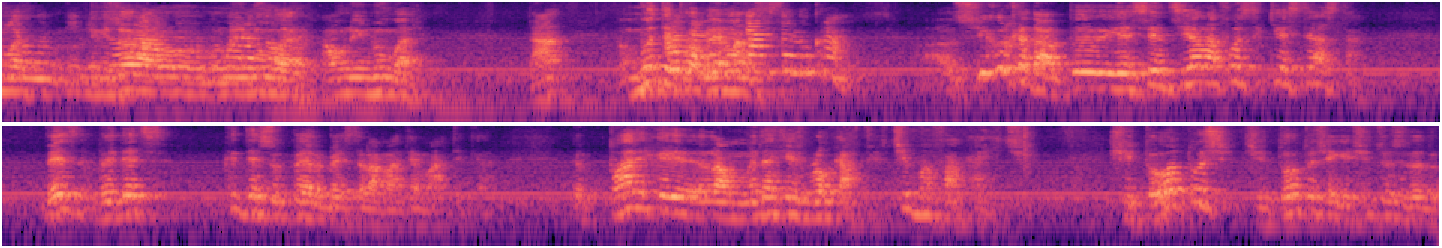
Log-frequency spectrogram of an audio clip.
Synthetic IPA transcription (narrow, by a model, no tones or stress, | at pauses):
md̪ivizoɾaunujnuməraunujnumər | d̪̥a | mult̪epɾoblemaasəlukɾəm | siɡurkəd̪aese̞nt̪sialafo̞st̪kʲe̞st̪east̪a̰ | vet̪sʲve̞d̪e̞t̪sʲ | kɨt̪̚d̪e̞supe̞rbjest̪ela̰ma̰t̪e̞ma̰t̪ikə | paɾekəlamome̞nd̪at̪jesʲblo̞ka̰t̪t͡ʃe̞məfa̰ka̰ḭt͡ʃʲ | ʃit̪o̞t̪uʃʲʃit̪o̞t̪uʃʲaɡeʃit̪sosəd̪əd̪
